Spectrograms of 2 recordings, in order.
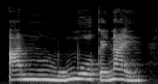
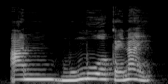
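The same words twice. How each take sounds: The two takes are said the same way.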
